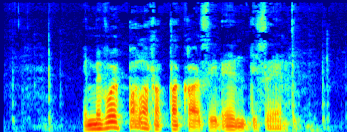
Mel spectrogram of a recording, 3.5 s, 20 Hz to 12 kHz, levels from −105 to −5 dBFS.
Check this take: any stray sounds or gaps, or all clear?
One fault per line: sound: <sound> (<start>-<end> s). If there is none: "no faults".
no faults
